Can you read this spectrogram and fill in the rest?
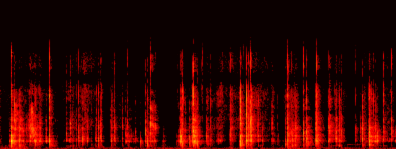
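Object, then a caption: Glass water bottle with steel cap. A tall, clear, mostly empty glass water bottle with a stainless steel cap is held horizontally and tapped along its side with fingertips, nails and rings. It gives a rapid, uneven series of light, bright clicking taps with a faint high ring that dies away almost at once.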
